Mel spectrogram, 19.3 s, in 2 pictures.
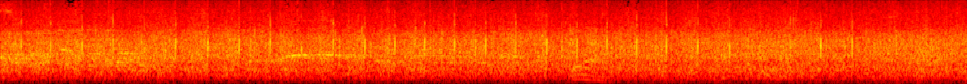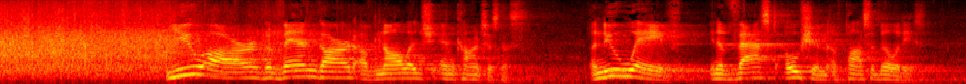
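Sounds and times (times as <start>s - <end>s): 
audience applause: 0.0s - 13.1s
speech: 11.4s - 15.0s, 15.6s - 19.0s.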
